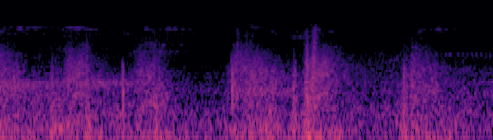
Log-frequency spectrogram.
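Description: A figure slides swiftly down a slope with a soft, hissing whoosh.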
